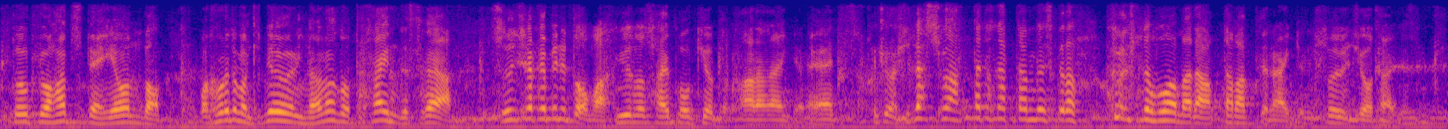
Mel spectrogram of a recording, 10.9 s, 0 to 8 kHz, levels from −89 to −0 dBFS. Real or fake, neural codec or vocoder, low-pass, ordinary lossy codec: fake; codec, 16 kHz, 2 kbps, FunCodec, trained on LibriTTS, 25 frames a second; 7.2 kHz; Opus, 16 kbps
